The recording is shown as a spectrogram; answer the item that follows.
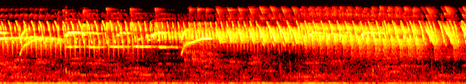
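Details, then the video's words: Belgian canary song for warming up a canary: a continuous dense, high buzzing trill with a few sliding whistled notes woven in, steady and loud throughout. "CANTO PARA ESQUENTAR CANÁRIO BELGA RÁPIDO!!!"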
